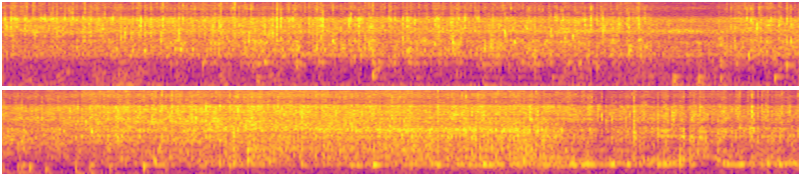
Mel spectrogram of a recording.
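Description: Water pours and splashes continuously for several seconds, close by, with a brief dip in flow partway through.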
